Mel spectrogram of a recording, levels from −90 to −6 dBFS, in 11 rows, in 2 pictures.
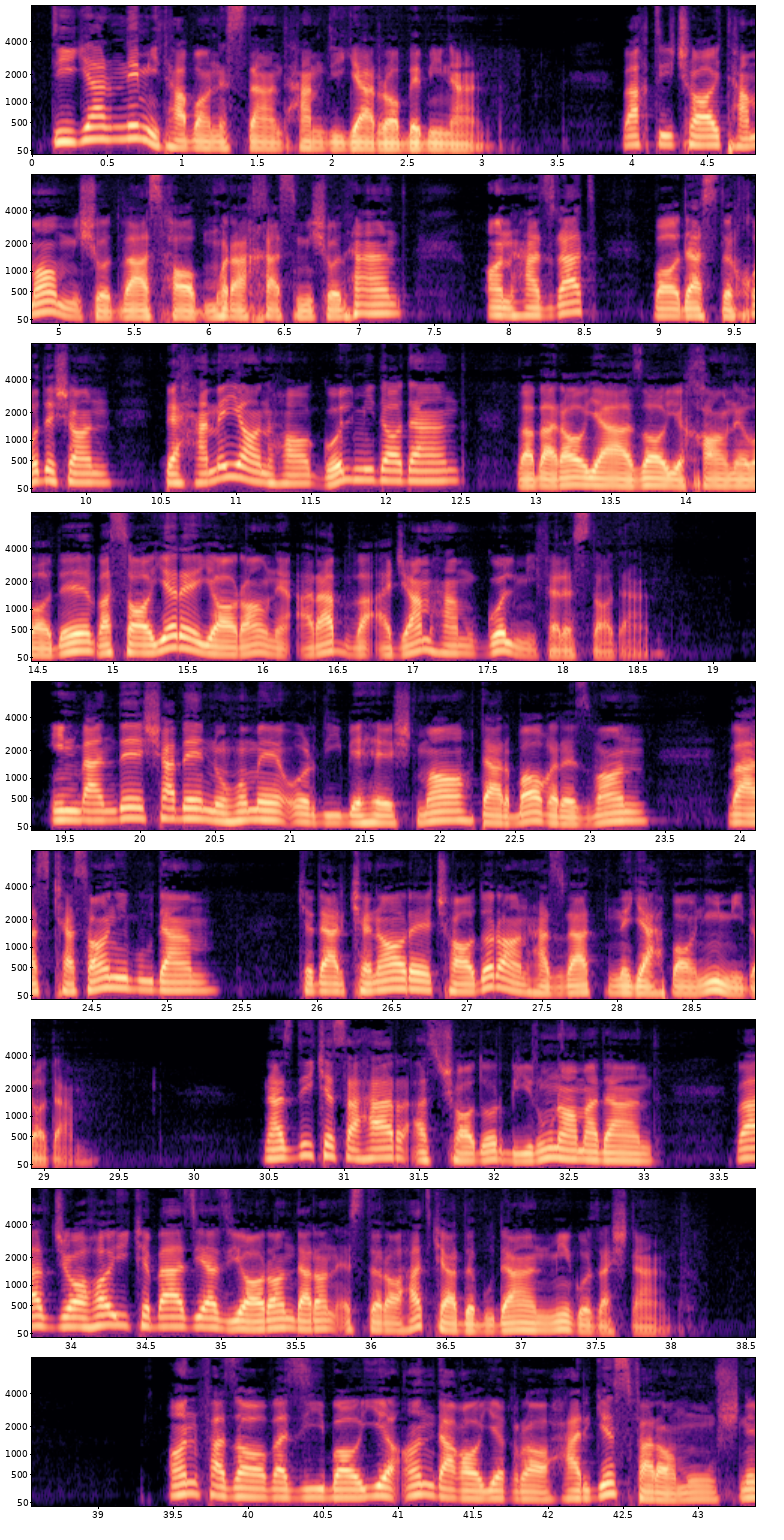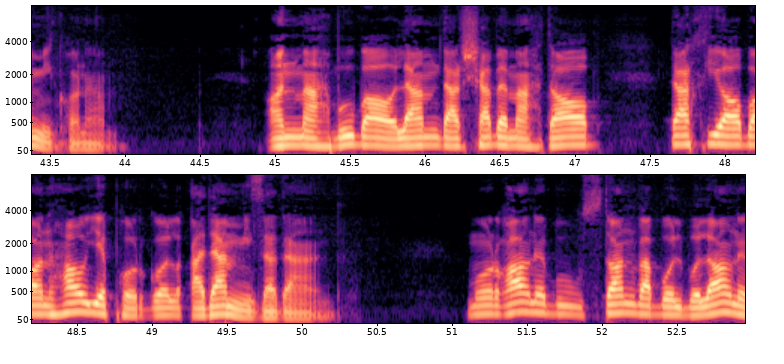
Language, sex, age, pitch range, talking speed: Persian, male, 30-49, 95-135 Hz, 115 wpm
